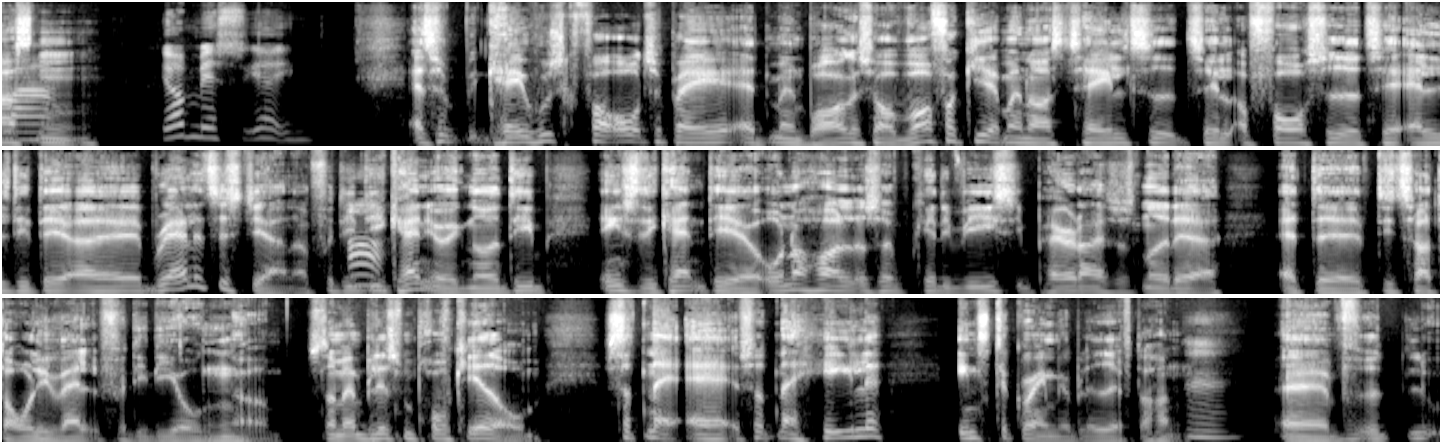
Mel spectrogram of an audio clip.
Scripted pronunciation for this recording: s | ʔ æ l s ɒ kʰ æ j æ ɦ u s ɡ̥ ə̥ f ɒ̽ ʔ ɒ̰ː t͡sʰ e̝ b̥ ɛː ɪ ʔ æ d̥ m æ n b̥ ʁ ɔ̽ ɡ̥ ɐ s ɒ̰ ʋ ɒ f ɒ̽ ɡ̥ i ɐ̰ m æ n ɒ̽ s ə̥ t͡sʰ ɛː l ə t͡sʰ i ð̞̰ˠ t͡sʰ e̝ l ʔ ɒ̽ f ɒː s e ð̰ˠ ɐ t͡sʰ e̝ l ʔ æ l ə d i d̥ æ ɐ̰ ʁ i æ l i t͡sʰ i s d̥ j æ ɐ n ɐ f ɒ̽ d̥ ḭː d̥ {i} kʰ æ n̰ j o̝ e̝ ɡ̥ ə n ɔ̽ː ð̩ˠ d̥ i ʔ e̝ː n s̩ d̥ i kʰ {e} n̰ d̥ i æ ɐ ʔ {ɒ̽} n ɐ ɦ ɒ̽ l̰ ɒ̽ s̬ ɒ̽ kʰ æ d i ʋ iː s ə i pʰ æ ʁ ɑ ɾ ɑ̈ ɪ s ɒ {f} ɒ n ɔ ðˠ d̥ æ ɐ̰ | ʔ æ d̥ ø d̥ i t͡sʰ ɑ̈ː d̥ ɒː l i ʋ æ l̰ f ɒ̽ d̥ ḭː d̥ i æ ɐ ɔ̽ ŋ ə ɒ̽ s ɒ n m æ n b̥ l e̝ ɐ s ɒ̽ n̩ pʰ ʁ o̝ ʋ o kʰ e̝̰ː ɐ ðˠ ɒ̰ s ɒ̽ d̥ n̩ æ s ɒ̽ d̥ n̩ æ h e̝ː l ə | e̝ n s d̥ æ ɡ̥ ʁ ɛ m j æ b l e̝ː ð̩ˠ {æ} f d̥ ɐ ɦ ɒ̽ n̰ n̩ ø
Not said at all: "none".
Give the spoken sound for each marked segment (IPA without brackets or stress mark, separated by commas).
i, æ, ɔ̽, s, e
